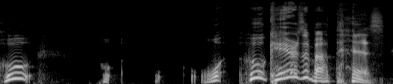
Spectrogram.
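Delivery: high, stammering mock bafflement; exasperated disbelief. Talking to a book at home, baffled and exasperated. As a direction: stumble on the first word, then pitch it high. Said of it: "talking to a book".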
